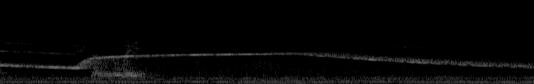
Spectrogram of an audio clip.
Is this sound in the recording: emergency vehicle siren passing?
yes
